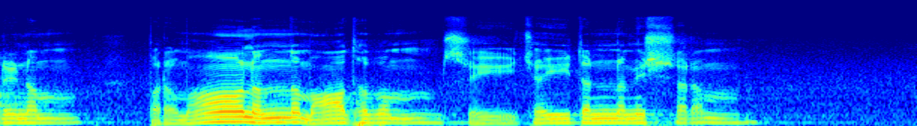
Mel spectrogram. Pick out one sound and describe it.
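An elderly man chants in a sustained, melodic voice through a microphone.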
